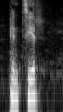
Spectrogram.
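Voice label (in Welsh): "Pentir", Welsh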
